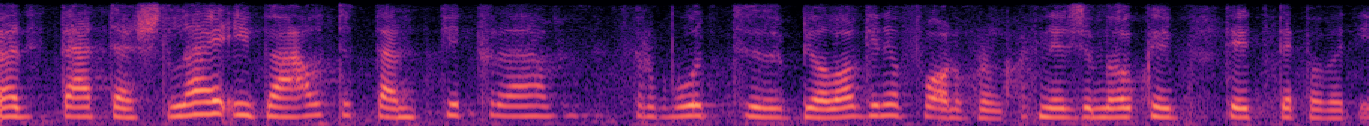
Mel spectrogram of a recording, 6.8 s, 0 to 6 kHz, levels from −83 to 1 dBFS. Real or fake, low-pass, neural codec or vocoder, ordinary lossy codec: fake; 5.4 kHz; codec, 16 kHz in and 24 kHz out, 0.6 kbps, FocalCodec, streaming, 4096 codes; Opus, 24 kbps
